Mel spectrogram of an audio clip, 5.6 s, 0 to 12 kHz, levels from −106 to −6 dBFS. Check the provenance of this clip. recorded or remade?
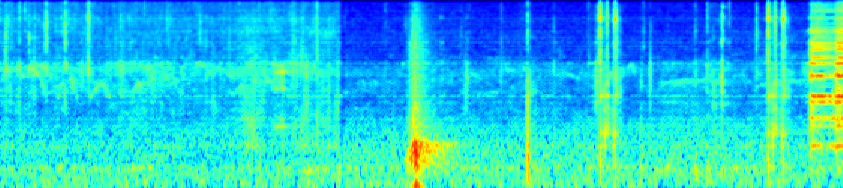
remade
